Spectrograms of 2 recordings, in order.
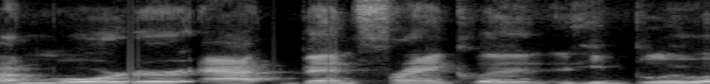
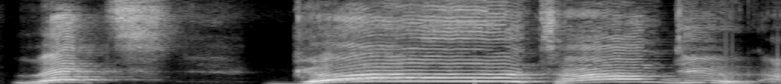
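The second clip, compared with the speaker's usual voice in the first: much higher, much louder cheer; hype shout; 10 dB louder, much slower than usual. Real, not acted. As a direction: fire up the crowd. Hype sign-off call.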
